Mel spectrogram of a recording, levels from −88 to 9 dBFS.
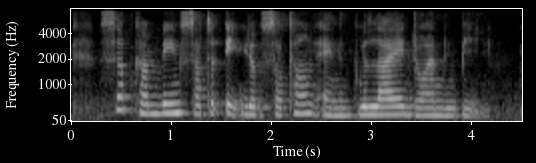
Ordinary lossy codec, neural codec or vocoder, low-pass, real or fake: none; codec, 24 kHz, 0.9 kbps, WavTokenizer, small release; 7.2 kHz; fake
